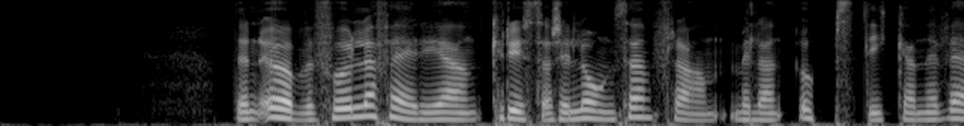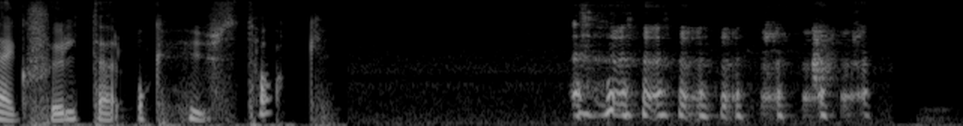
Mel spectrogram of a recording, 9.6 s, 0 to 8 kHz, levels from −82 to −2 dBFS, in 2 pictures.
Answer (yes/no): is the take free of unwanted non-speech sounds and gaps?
no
